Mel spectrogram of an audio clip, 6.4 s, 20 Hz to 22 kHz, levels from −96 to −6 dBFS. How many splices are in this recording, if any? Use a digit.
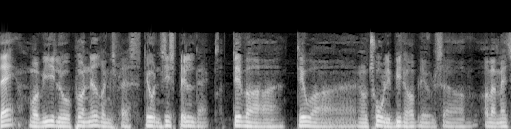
1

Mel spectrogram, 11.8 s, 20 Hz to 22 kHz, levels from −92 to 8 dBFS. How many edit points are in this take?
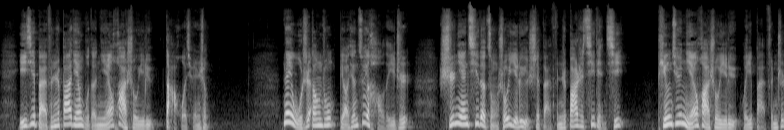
1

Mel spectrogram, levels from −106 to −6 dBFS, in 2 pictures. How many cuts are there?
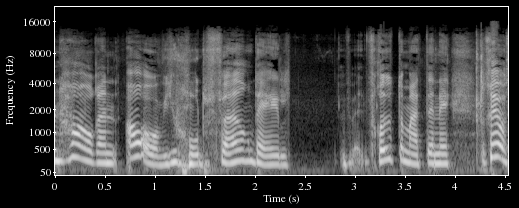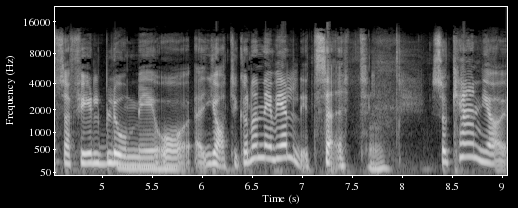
0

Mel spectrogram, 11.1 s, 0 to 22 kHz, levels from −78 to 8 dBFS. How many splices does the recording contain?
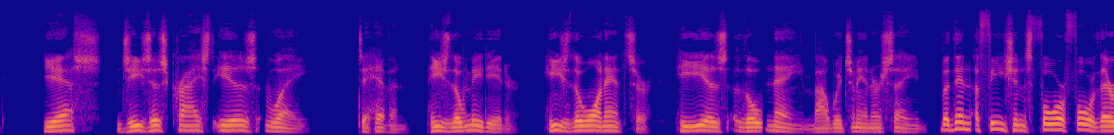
8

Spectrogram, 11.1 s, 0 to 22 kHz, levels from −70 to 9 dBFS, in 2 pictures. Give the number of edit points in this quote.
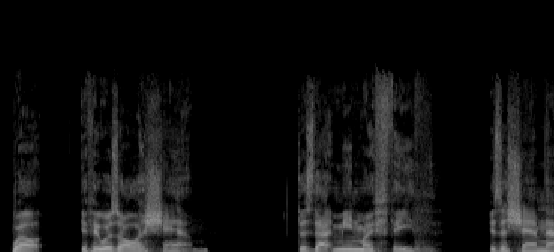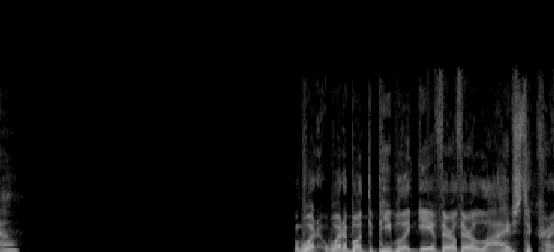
1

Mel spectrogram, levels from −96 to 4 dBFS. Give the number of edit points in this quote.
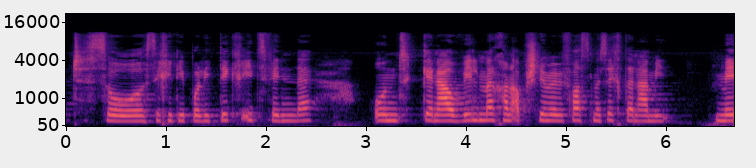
0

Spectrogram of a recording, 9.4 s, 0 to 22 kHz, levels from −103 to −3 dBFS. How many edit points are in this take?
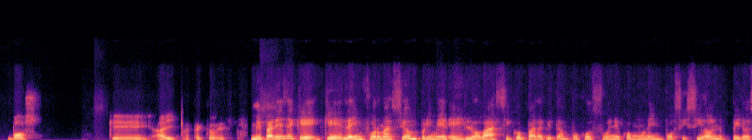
3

